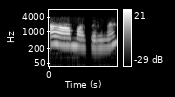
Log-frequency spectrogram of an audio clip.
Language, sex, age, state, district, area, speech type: Tamil, female, 18-30, Tamil Nadu, Pudukkottai, rural, conversation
